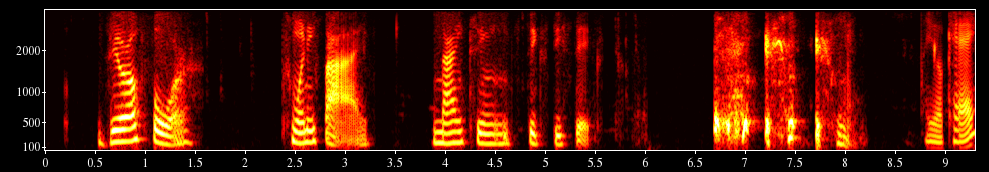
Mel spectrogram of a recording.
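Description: A person coughs repeatedly in short rough bursts grouped in twos and threes, with brief pauses between the fits; a morning cough.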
